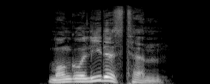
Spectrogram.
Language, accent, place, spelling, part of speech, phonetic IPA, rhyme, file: German, Germany, Berlin, mongolidestem, adjective, [ˌmɔŋɡoˈliːdəstəm], -iːdəstəm, De-mongolidestem.ogg
- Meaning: strong dative masculine/neuter singular superlative degree of mongolid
